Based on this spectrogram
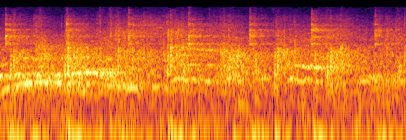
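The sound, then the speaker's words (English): A burst of crowd applause, many hands clapping in a dense, steady wash of noise that stays fairly loud and even for about two seconds. “The applause lady is over the moon.”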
